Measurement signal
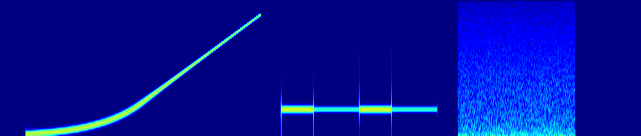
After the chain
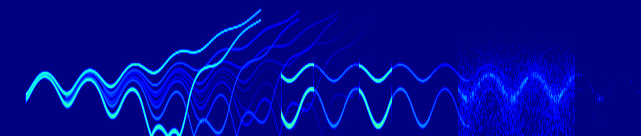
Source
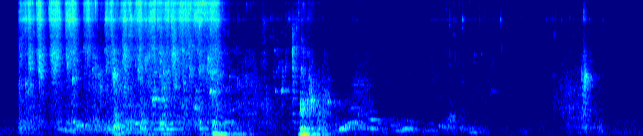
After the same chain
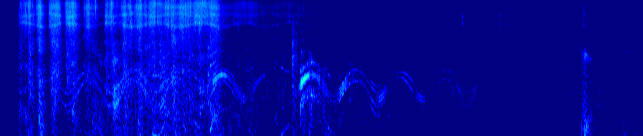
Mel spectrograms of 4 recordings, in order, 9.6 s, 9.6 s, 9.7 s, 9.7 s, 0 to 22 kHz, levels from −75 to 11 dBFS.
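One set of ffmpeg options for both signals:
-af "aecho=1:1:580|1160|1740|2320|2900|3480:0.168|0.101|0.0604|0.0363|0.0218|0.0131,aeval=exprs='val(0)*sin(2*PI*1700*n/s+1700*0.35/1.5*sin(2*PI*1.5*n/s))':c=same,volume=0.376"

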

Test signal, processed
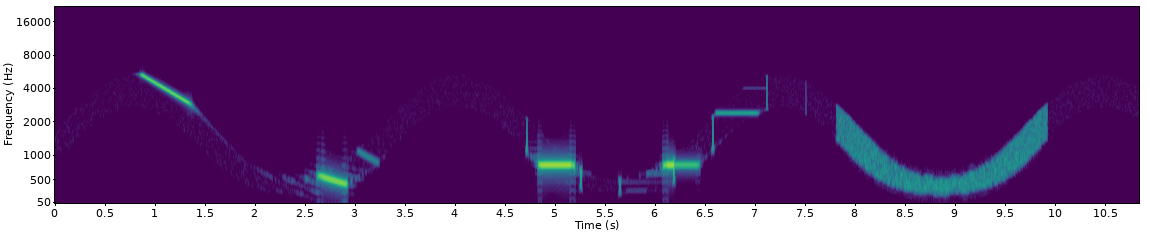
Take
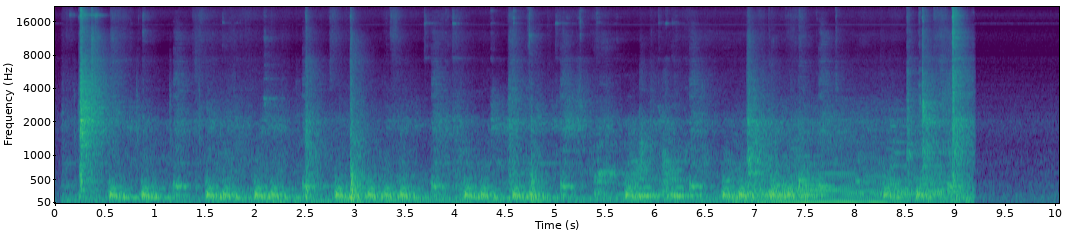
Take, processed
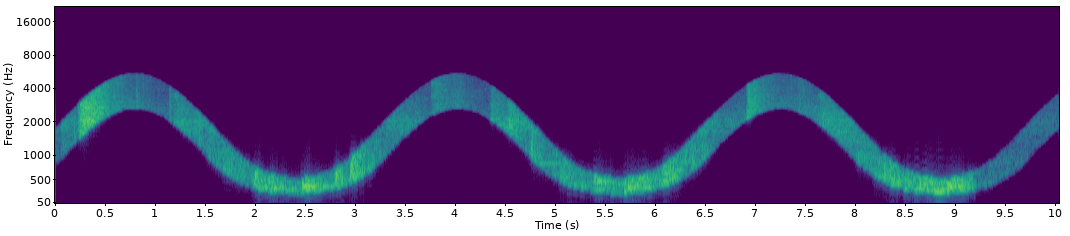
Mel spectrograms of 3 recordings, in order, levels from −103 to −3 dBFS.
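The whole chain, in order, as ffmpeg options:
-af "aeval=exprs='0.188*sin(PI/2*5.62*val(0)/0.188)':c=same,asubboost=boost=4.5:cutoff=65,afftfilt=real='re*between(b*sr/1024,360*pow(3800/360,0.5+0.5*sin(2*PI*0.31*pts/sr))/1.41,360*pow(3800/360,0.5+0.5*sin(2*PI*0.31*pts/sr))*1.41)':imag='im*between(b*sr/1024,360*pow(3800/360,0.5+0.5*sin(2*PI*0.31*pts/sr))/1.41,360*pow(3800/360,0.5+0.5*sin(2*PI*0.31*pts/sr))*1.41)':win_size=1024:overlap=0.75,volume=0.75"

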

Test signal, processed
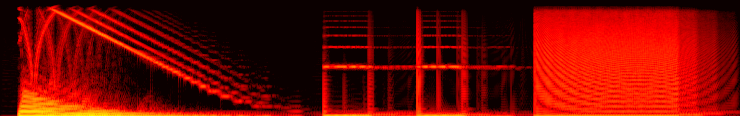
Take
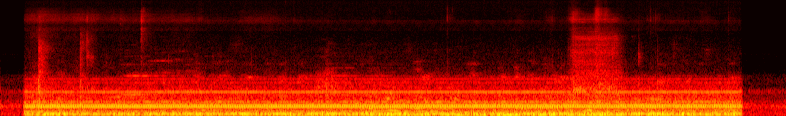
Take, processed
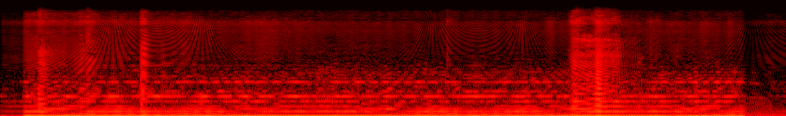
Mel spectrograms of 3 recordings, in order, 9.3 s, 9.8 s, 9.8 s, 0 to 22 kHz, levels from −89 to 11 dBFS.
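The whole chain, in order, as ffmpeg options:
-filter_complex "[0:a]asplit=2[s0][s1];[s1]adelay=30,volume=0.501[s2];[s0][s2]amix=inputs=2:normalize=0,acompressor=threshold=0.0141:ratio=2,flanger=delay=3.2:depth=5:regen=81:speed=0.89:shape=triangular,adynamicequalizer=threshold=0.00141:dfrequency=4900:dqfactor=1.1:tfrequency=4900:tqfactor=1.1:attack=5:release=100:ratio=0.375:range=2:mode=boostabove:tftype=bell,afftfilt=real='hypot(re,im)*cos(PI*b)':imag='0':win_size=2048:overlap=0.75,aderivative,aeval=exprs='abs(val(0))':c=same,bandreject=f=50:t=h:w=6,bandreject=f=100:t=h:w=6,bandreject=f=150:t=h:w=6,bandreject=f=200:t=h:w=6,bandreject=f=250:t=h:w=6,aresample=32000,aresample=44100,asplit=4[s3][s4][s5][s6];[s4]adelay=249,afreqshift=-49,volume=0.158[s7];[s5]adelay=498,afreqshift=-98,volume=0.0589[s8];[s6]adelay=747,afreqshift=-147,volume=0.0216[s9];[s3][s7][s8][s9]amix=inputs=4:normalize=0,flanger=delay=17:depth=7.6:speed=0.25,alimiter=level_in=56.2:limit=0.891:release=50:level=0:latency=1,volume=0.376"

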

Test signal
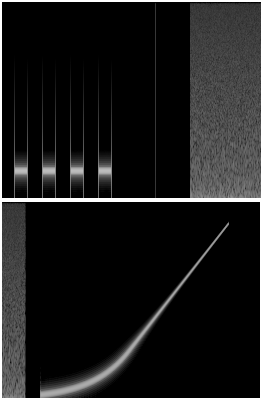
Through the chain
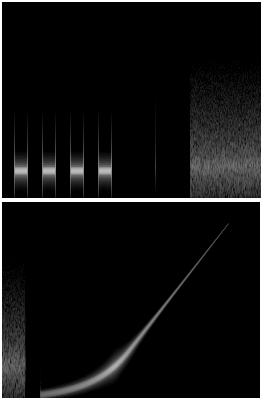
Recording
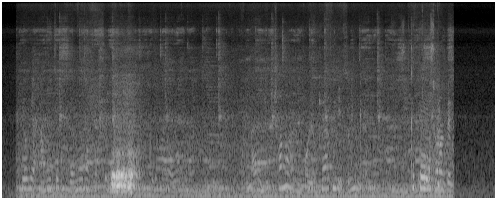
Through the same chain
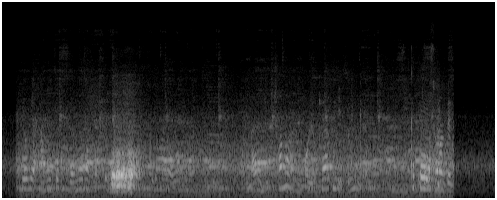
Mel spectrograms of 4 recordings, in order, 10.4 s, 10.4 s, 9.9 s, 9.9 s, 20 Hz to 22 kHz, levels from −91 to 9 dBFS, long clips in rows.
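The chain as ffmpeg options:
-af "bandpass=f=670:t=q:w=3.4:csg=0,volume=1.26"

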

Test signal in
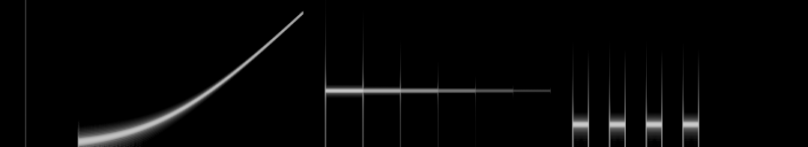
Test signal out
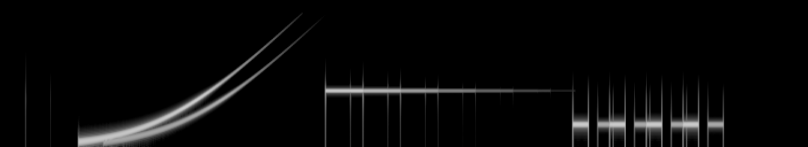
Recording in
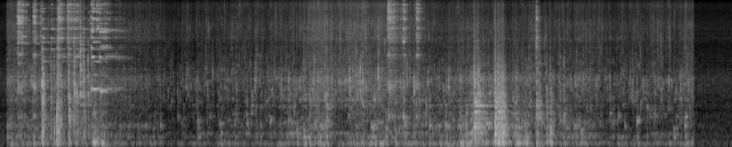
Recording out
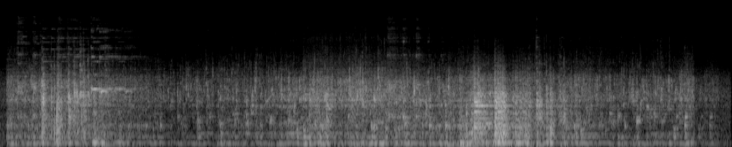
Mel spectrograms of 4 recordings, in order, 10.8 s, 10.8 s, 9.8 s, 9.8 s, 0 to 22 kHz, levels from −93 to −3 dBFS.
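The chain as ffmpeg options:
-filter_complex "[0:a]asplit=2[s0][s1];[s1]alimiter=level_in=1.19:limit=0.0631:level=0:latency=1:release=30,volume=0.841,volume=1.41[s2];[s0][s2]amix=inputs=2:normalize=0,lowpass=f=1600:t=q:w=1.6,aecho=1:1:331:0.251,volume=0.473"

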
